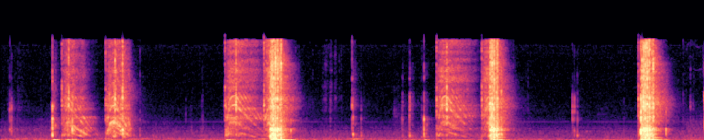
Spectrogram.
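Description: A power screwdriver briefly driving screws into a travel tripod ball head, heard as several short whirring bursts separated by quiet gaps, close and fairly faint.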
